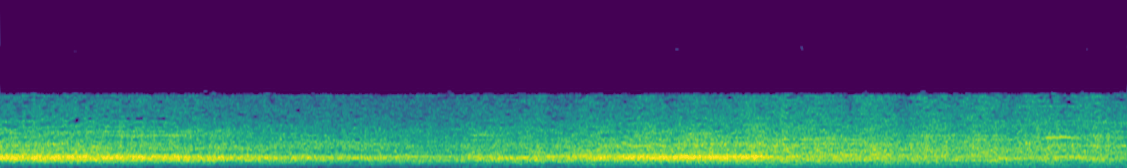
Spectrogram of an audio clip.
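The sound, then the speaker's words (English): Sustained applause from a sizable crowd, a dense, steady wash of clapping that holds at an even level for several seconds without pauses or voices. “So there's your mom applause.”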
